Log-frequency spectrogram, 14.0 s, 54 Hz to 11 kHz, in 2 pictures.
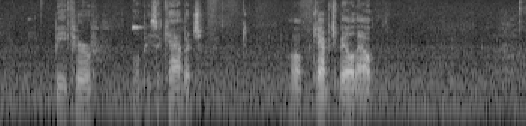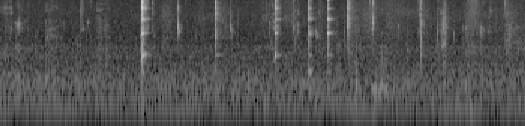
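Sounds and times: metal spoon clinking ceramic bowl: 0:08.9 - 0:09.1.

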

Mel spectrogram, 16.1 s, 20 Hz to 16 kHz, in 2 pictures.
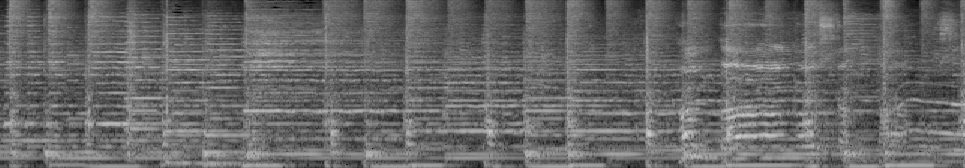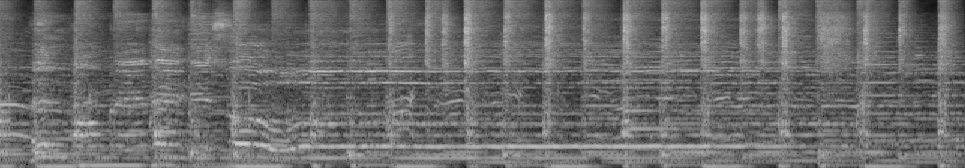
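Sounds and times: bass keyboard and percussion: 0:00.0 - 0:16.0
held keyboard note: 0:00.0 - 0:16.0
person singing: 0:05.4 - 0:16.0.

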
